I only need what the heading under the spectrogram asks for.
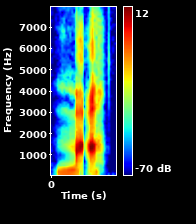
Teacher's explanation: It's fast and it's decisive. It starts high and then it just drops quick. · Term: fourth tone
